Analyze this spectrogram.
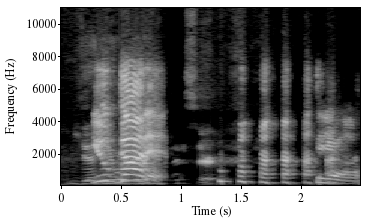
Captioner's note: laughs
